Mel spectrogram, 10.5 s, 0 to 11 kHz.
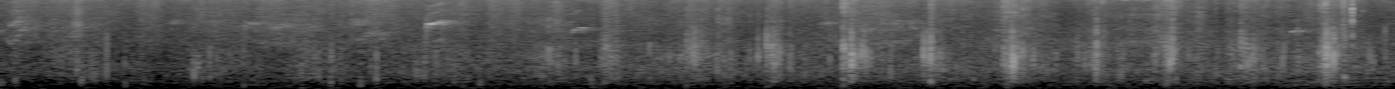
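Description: Footsteps of a person walking on a gravel path, a steady crunch about every 0.6 seconds that grows louder and clearer about four seconds in.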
